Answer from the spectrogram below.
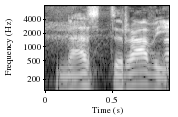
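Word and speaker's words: Na zdraví: And then they chug down a Pilsner and exclaim, Nasvatladi, or how do you say, is that how you say cheers? – Nasdravi. – Oh, Nasdravi. Nasdravi, bitch.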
